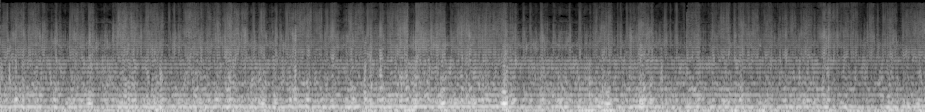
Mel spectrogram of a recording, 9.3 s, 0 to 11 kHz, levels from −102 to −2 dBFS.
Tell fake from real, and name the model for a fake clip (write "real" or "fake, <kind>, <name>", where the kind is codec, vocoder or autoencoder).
fake, vocoder, BigVGAN v2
